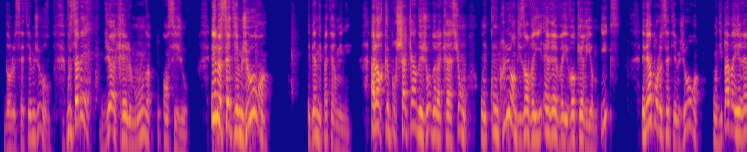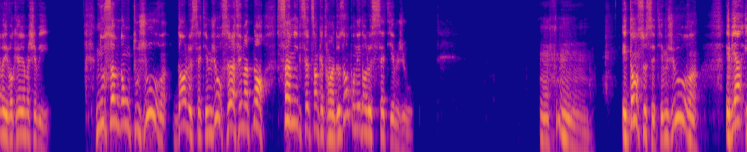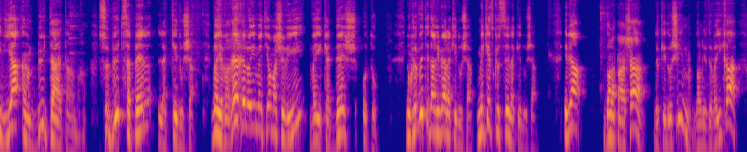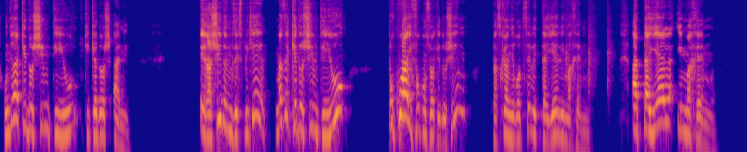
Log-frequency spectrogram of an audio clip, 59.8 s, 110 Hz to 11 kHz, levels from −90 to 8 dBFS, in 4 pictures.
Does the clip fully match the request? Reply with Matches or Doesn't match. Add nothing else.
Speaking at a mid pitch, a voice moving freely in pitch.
Doesn't match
